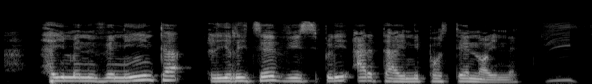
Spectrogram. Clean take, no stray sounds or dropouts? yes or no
yes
